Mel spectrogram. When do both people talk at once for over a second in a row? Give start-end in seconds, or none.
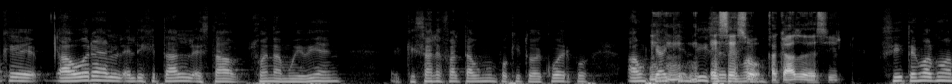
6.5-7.7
